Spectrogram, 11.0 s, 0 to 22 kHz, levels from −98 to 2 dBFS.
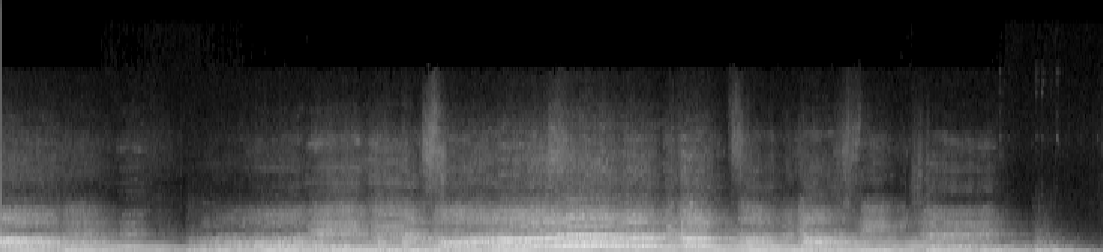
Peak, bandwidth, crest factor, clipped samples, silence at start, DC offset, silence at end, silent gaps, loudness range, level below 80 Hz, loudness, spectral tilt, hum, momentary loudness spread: -4 dBFS; 12.5 kHz; 18 dB; under 0.1%; 0 s; 0.1%; 0.05 s; none; 8 LU; -50 dBFS; -21 LUFS; -6 dB/octave; none; 16 LU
